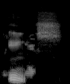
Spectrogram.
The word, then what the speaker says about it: INKKS: The organization is called International Neoclassical Karate Kabuto Society, INKKS, or as we pronounce it, INKS, INKKS.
